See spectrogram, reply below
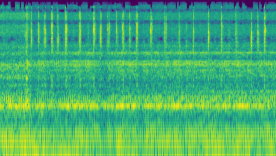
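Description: Sharp, bright clicks about once a second, irregularly spaced, over a quiet idle; the clicking comes from the AC compressor.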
